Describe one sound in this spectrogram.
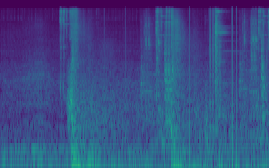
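A tank cannon fires in sharp bangs.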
